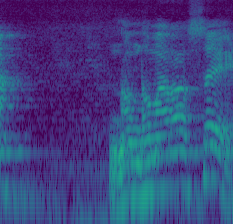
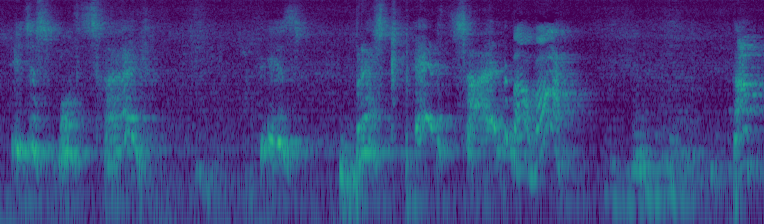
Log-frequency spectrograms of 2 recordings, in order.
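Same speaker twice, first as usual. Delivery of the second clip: put-on much higher, tender voice for the baby boy; doting father; 10 semitones higher, slower than usual. Father Nanda fondly tells Uddhava his son is a baby, high tender voice. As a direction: coo it as a fond father would.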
